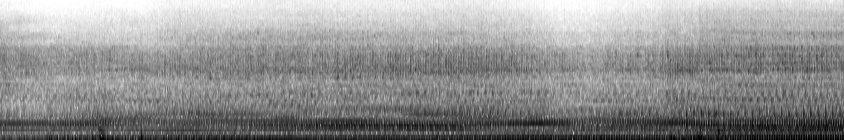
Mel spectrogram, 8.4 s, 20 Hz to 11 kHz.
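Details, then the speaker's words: Sailboat port diesel after repairing all four engine mounts snapped by a log strike. Steady, fast idle with no hunting, way too high; the engine jumped forward 3-4 cm and bent the throttle cable bracket, so the idle needs adjusting. "when the mounts broke, it actually bent that bracket, and so now it's just a matter of adjusting the idle, because you can hear it's idling way too high."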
